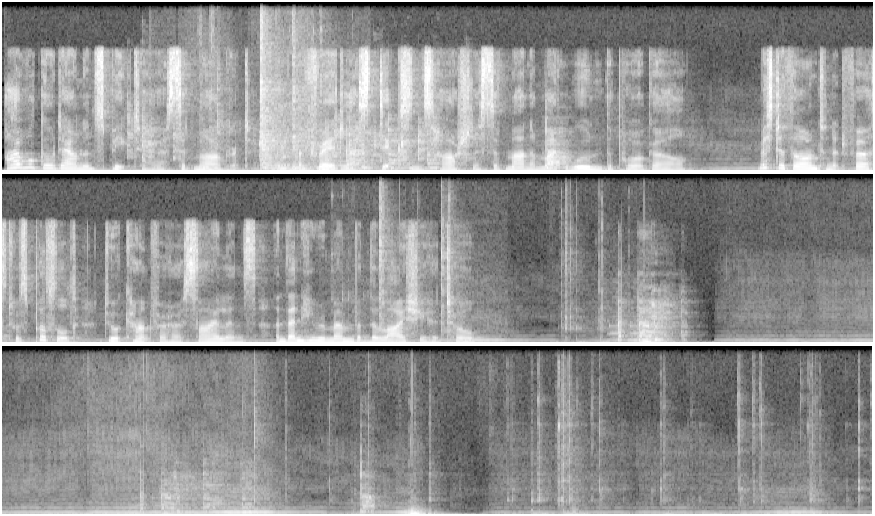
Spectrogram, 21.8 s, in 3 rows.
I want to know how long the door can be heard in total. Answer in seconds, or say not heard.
2 s.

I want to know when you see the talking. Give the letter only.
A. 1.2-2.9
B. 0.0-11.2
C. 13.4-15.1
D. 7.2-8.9
B.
